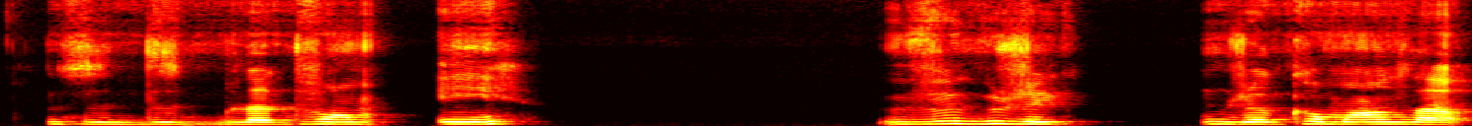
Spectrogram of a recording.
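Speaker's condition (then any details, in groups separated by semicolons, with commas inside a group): Cerebral palsy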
